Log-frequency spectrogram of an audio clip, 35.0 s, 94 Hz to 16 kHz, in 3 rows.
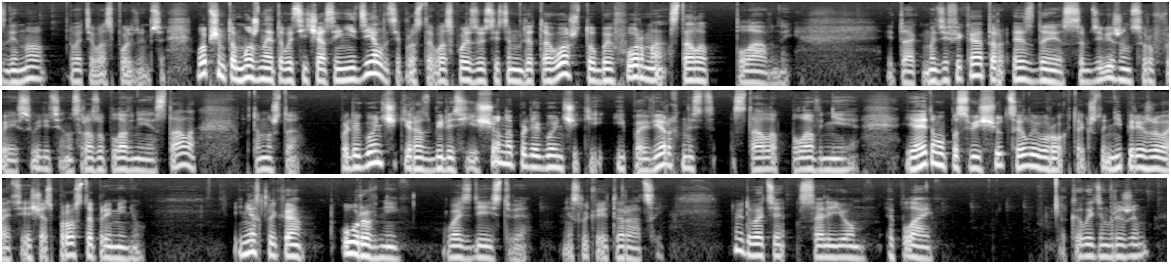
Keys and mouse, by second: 0.4-0.8 drag, 0.8 middle drag, 1.3 alt+middle click, 2.6 Tab, 4.2 middle click, 8.4-11.8 drag, 11.8 middle click, 13.3 middle click, 14.0 middle click, 25.4-28.5 drag, 28.5 middle click, 29.4 middle click, 31.4-32.8 drag, 32.8 middle click, 33.4 middle click, 33.7 Tab, 34.8-34.9 drag.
